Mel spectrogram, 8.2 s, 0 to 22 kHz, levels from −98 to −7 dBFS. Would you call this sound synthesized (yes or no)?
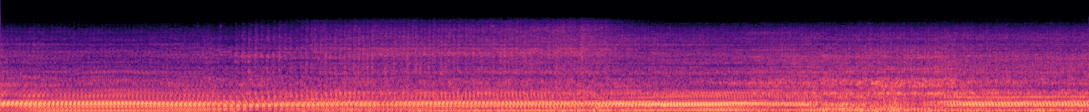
no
